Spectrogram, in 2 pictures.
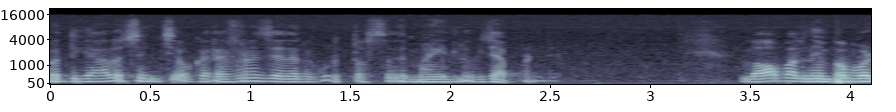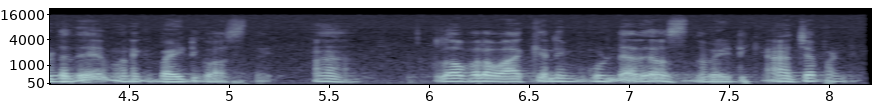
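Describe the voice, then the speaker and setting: A male pastor with a high voice and a gravelly edge preaching an interactive church sermon. He repeats key phrases to drive them home and keeps putting questions to his listeners. He slows down and lifts his voice when he reads scripture aloud. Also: steady tone, dark tone. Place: church hall.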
